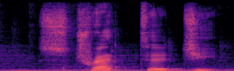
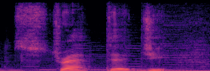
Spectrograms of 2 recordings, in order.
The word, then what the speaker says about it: strategy: Strategy. Strategy. Tá vendo que o T tá ladeado por vogal? Olha lá. T t t t tá ladeado por vogal. A sílaba tônica é o stret.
